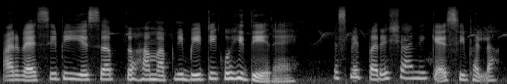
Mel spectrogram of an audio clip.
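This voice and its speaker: Woman as an eager-to-please mother, highish voice. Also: expressive, normal speed, vocal fry, darkish tone. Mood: insistent, reassuring. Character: earnest, eager-to-please middle-aged mother of the bride. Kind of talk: Hindi cartoon moral-story dubbing.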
